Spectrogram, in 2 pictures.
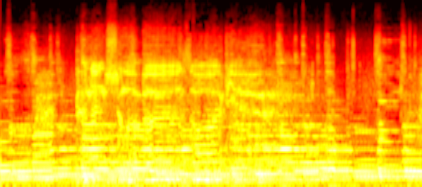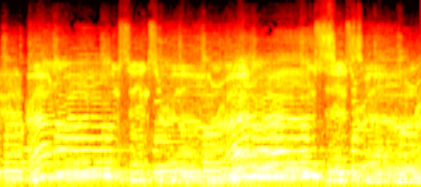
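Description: Rock band music between vocal lines, led by guitar, with sliding, swooping pitches about halfway through and again near the end.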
